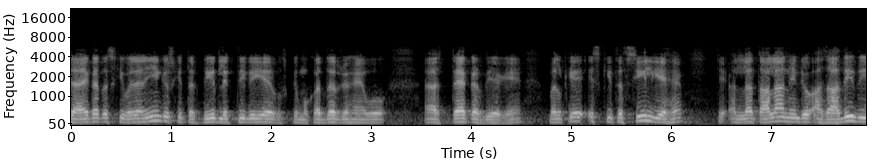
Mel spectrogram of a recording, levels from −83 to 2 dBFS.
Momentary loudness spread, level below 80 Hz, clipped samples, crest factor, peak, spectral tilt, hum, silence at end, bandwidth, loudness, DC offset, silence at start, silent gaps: 10 LU; -60 dBFS; under 0.1%; 18 dB; -10 dBFS; -8.5 dB/octave; none; 0 s; 6 kHz; -30 LUFS; under 0.1%; 0 s; none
